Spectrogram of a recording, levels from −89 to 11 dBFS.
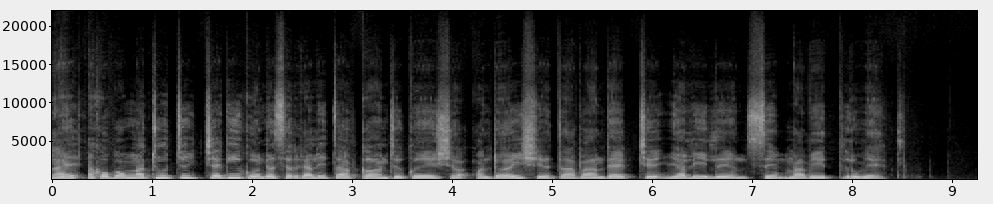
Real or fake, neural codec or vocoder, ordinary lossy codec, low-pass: fake; codec, 44.1 kHz, 3.4 kbps, Pupu-Codec; none; none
